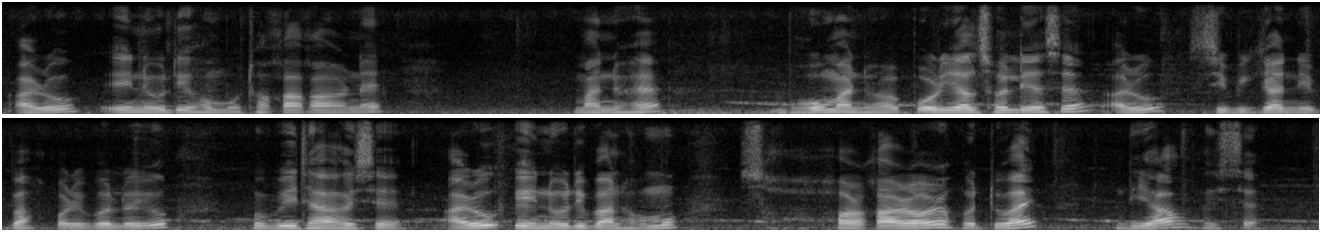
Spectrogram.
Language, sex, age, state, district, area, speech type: Assamese, male, 30-45, Assam, Darrang, rural, spontaneous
